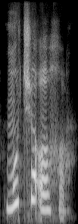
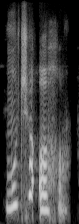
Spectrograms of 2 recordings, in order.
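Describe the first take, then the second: Both takes have the same delivery.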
